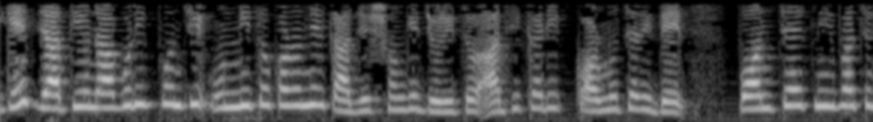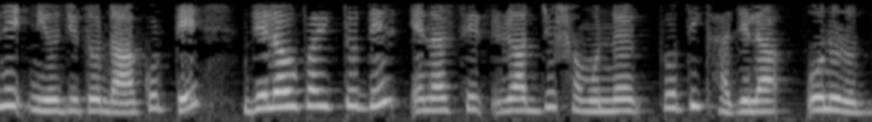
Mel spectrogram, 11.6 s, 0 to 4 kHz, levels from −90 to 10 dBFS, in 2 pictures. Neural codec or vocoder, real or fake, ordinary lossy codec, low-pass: none; real; none; 3.6 kHz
